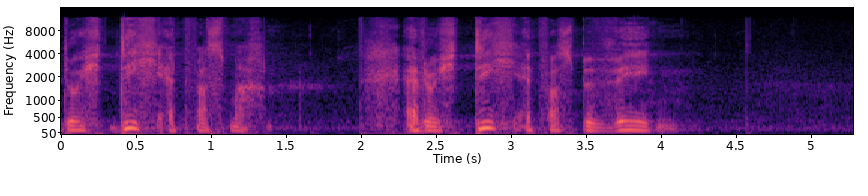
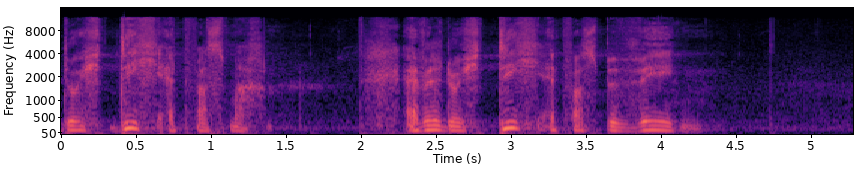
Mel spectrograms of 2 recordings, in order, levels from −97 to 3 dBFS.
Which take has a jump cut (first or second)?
first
